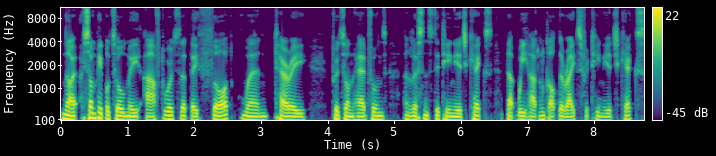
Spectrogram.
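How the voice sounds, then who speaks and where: A man with a Northern Irish accent speaks in a fairly low pitch with a dark, mellow tone and fairly even intonation, at a moderate pace. The recording is very clean with a silent background, and the sound is dry and close with no echo. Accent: Northern Irish (Belfast). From Northern Ireland, Belfast. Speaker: novelist and screenwriter. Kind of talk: interview. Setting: office at a university.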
